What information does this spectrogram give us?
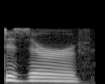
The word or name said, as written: deserve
